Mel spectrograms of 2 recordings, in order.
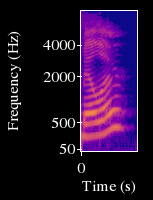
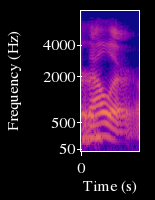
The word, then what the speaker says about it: Mueller: Miller? – Meller. – Meller, okay, cool. – It's spelled M-U-E-L-L-E-R, so it looks like Mueller, but it's pronounced Meller.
